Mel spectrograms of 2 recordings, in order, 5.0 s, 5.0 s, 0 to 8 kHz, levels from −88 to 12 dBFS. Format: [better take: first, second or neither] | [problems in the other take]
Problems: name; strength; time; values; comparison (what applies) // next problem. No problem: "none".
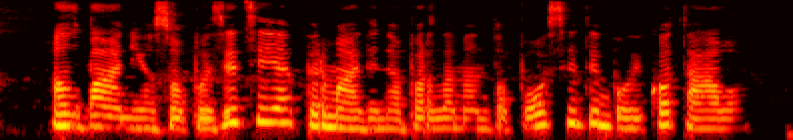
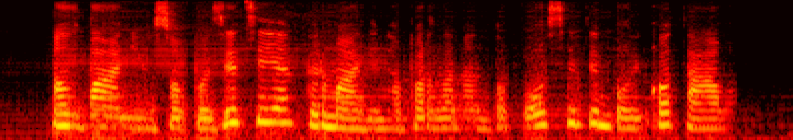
first | noise reduction (neural separator model SepFormer DNS4)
